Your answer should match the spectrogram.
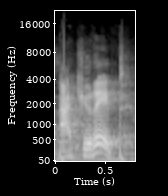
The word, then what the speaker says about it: accurate: you pronounce it well notice that this word actually has three sounds or three syllables and the stress is an ah right the first syllable accurate accurate it's not accurate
